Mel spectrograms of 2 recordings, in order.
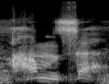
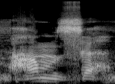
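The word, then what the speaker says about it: همزة: এরপর দেখুন এটা হচ্ছে হামজাহ এই হামজাতে কোন টান দেয়া যাবে না হামজাহ হামজাহ হামজাহ হামজাহ অনেকে হামজা বলে আসলে হামজাহ হামজাহ এরপর দেখুন ইয়া ইয়া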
